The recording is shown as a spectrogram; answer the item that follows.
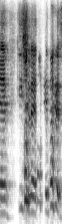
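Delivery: high, swooping, mocking armchair-critic voice.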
